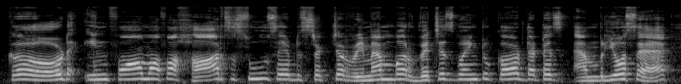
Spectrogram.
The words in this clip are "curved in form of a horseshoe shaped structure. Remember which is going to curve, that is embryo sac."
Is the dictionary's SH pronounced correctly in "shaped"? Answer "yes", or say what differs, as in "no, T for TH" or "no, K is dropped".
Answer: no, S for SH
